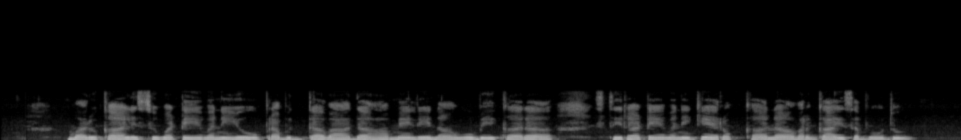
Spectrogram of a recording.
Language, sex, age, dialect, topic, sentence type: Kannada, female, 25-30, Central, banking, statement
